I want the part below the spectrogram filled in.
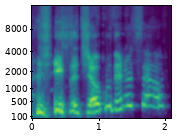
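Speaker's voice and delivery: laughing high and loud. Real, not acted. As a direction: speak through a laugh. Laughing at own joke.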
